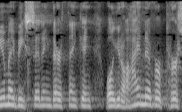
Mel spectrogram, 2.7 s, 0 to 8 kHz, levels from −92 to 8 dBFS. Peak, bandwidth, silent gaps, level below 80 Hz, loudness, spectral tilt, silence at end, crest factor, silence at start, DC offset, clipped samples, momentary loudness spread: 0 dBFS; 8 kHz; none; -66 dBFS; -17 LUFS; -3 dB/octave; 0 s; 18 dB; 0 s; under 0.1%; under 0.1%; 10 LU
